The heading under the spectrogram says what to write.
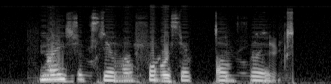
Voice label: Female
